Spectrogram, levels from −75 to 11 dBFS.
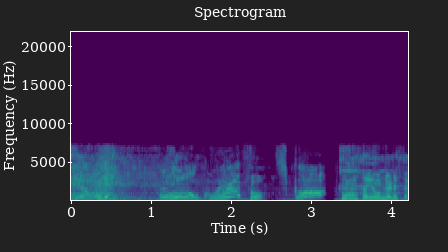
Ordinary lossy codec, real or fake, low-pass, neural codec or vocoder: none; fake; 7.2 kHz; codec, 16 kHz, 4.8 kbps, FACodec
